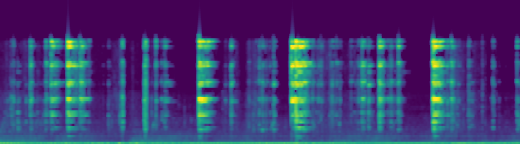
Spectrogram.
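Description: Hooked metal tent stakes clinking and jangling against each other as a bundle of them is handled and sorted by hand. There are a series of short sharp clinks, the loudest about one, three, four and a half and six and a half seconds in.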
